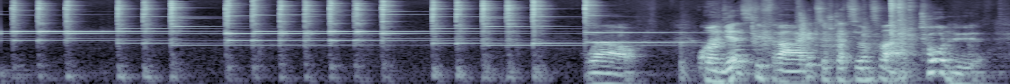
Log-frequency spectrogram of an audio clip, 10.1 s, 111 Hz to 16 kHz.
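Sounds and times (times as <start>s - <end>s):
glockenspiel melody played with mallets: 0.0s - 8.0s
speech: 5.9s - 10.0s.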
